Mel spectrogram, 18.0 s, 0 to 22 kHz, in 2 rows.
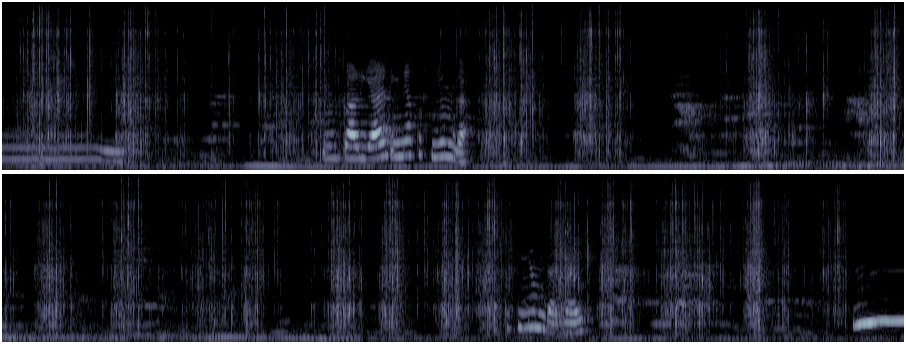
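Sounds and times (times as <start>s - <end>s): plastic packaging crinkling: 0.0s - 17.8s.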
